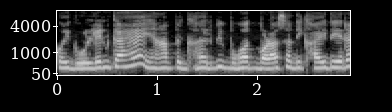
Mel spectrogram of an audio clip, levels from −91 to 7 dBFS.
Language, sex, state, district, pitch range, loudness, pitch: Hindi, female, Bihar, Gopalganj, 235-260 Hz, -17 LUFS, 245 Hz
